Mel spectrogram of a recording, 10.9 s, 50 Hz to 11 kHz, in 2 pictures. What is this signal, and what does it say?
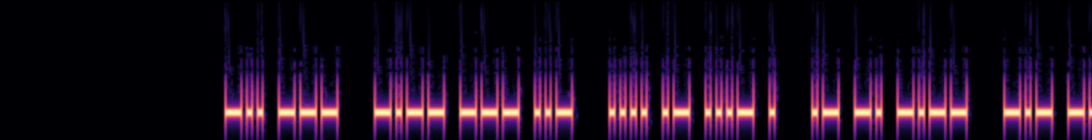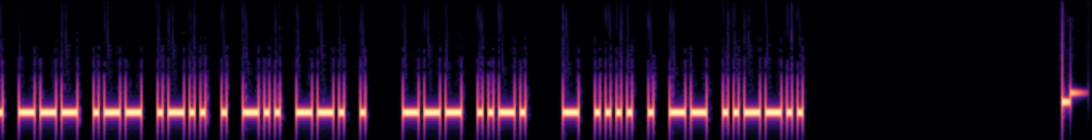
Morse code, heard as a keyed tone, about 44 wpm, 700 Hz. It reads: DO YOU HAVE ANY KNOWLEDGE OF THEM?
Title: Sentences from Top 600 Words 45wpm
